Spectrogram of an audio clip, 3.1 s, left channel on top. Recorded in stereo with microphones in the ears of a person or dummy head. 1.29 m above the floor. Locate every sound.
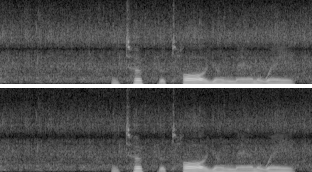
0.0 s running water: 10° left (ahead or behind)
1.1 s a man speaking: centre (ahead or behind)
